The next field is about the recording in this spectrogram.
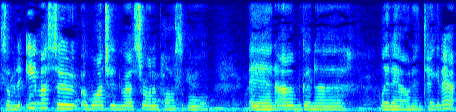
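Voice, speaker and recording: A woman speaks at a moderate pace in a fairly high voice with ordinary pitch variation. Background noise is noticeable. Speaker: vlogger. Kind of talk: casual vlog.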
